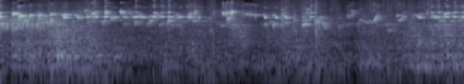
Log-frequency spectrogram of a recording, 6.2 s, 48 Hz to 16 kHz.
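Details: Wild Atlantic canary recorded in 2015, delivering a continuous, rapid stream of high twittering notes, trills and short whistled phrases that runs without pause for the whole stretch, loudness rising and falling slightly between phrases.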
